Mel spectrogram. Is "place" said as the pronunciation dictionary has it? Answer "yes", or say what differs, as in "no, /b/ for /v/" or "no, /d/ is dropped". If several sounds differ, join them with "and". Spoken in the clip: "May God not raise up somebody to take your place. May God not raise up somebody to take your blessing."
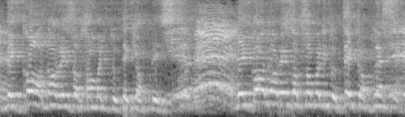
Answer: yes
